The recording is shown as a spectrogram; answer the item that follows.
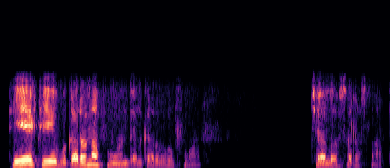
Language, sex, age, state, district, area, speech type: Kashmiri, male, 60+, Jammu and Kashmir, Kulgam, rural, conversation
